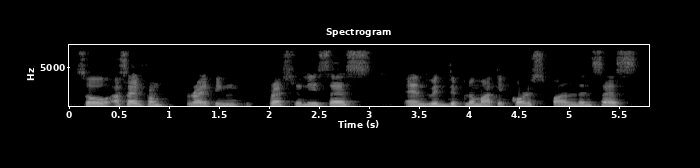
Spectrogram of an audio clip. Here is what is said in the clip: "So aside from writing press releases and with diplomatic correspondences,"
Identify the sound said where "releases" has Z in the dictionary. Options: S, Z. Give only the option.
S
